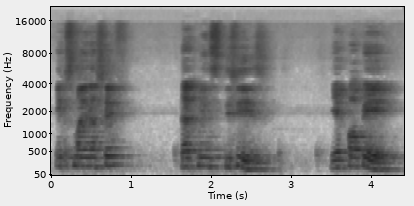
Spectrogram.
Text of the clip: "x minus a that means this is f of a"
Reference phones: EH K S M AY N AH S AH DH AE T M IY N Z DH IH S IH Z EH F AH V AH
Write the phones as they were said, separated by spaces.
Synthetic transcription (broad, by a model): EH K S M AY N AH S AH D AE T M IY N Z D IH S IH Z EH P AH P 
